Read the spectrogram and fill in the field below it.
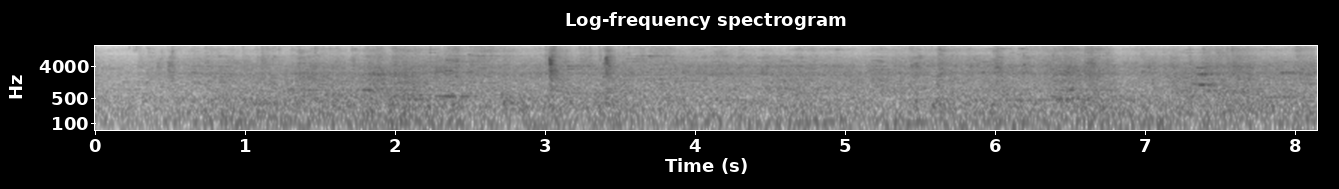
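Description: A freight train passes through the town of Jaraguá do Sul, Santa Catarina, Brazil, a steady loud rumble of wheels on rail with rhythmic clickety-clack that holds without a break.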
